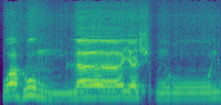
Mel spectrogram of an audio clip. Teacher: mim mati mim sukun bertemu huruf lam dekat sini hukumnya tuan-tuan dan puan-puan Izhar Syafawi jelas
